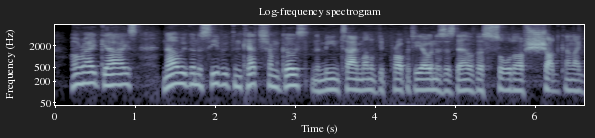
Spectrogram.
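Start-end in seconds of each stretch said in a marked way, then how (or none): 0.2-3.2 eager, raised, pitched-up voice. Imitating ghost hunters who climb a fence: imitating a ghost hunter. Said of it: "ghost hunters climbed over the fence and be like".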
